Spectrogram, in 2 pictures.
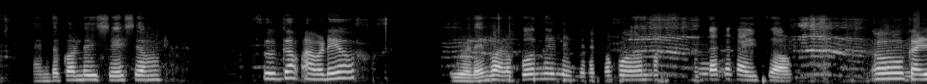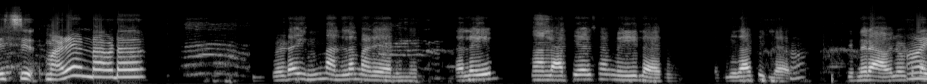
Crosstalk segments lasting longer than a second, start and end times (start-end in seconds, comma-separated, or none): none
